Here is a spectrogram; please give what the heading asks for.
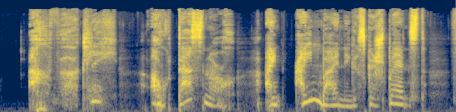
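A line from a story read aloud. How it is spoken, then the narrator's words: Whisper. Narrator (German): flüsterte Rufus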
